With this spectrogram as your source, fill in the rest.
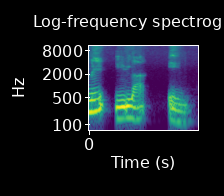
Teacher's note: Y en las nasales tenemos obstrucción en la cavidad bucal, pero el aire egresa por las fosas nasales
